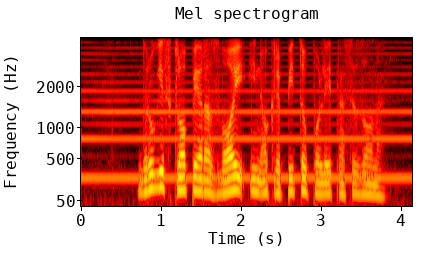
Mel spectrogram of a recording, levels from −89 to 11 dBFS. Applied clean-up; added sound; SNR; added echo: none; Wind instrument, woodwind instrument; 10 dB; none.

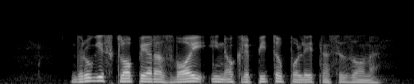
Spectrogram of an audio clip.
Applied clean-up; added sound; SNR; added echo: none; none; none; none.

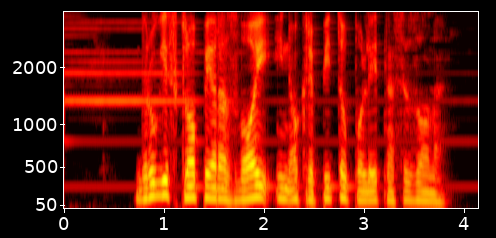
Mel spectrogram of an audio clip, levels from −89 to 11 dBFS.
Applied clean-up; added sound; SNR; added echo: classical method log-MMSE.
